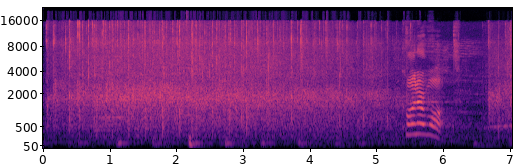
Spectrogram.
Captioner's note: audience applauding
